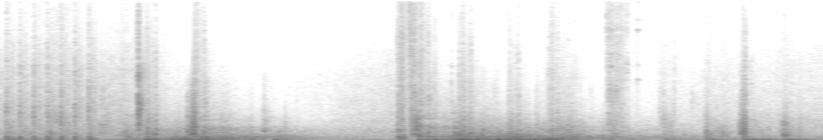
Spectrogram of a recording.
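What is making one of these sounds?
Anti-aircraft shells burst with dull booms.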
